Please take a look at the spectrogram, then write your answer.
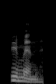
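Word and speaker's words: women: वुमेन है। समझे बात को? याद रखिए। वुमेन वुमेन फर्क यहां पे हो रहा है। पर इसका उच्चारण बदल जा रहा है। ये वुमेन नहीं होता है।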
